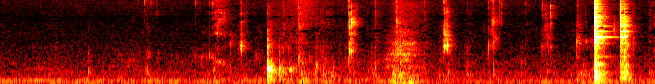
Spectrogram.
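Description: Close-up chewing and crunching of a crisp tostada shell: a run of short crunches begins about two seconds in, with the loudest crack near the end.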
